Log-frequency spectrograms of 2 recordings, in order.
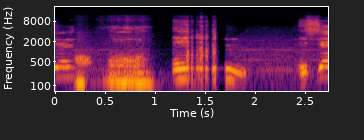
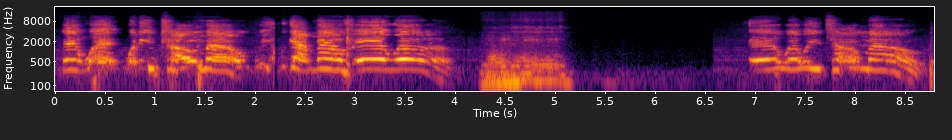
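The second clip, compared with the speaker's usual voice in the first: indignant disbelief; 7 semitones higher, faster than usual. Real, not acted. Indignant disbelief about mounds.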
